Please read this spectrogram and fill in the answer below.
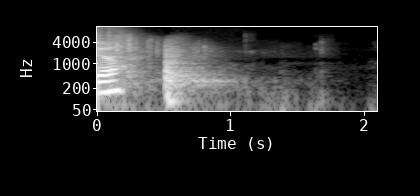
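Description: A man's spoken word trailing off, then a single short dull thump about half a second in, then quiet.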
